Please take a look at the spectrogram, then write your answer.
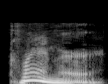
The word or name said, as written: clamorist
